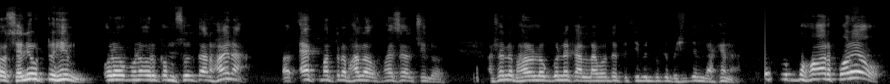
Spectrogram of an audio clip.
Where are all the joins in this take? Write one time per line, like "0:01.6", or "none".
0:07.7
